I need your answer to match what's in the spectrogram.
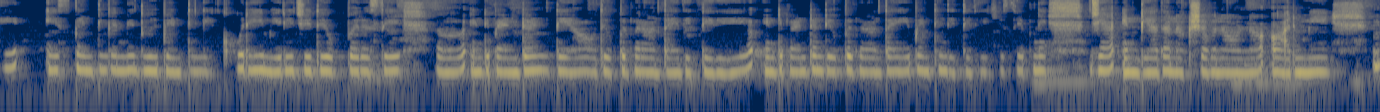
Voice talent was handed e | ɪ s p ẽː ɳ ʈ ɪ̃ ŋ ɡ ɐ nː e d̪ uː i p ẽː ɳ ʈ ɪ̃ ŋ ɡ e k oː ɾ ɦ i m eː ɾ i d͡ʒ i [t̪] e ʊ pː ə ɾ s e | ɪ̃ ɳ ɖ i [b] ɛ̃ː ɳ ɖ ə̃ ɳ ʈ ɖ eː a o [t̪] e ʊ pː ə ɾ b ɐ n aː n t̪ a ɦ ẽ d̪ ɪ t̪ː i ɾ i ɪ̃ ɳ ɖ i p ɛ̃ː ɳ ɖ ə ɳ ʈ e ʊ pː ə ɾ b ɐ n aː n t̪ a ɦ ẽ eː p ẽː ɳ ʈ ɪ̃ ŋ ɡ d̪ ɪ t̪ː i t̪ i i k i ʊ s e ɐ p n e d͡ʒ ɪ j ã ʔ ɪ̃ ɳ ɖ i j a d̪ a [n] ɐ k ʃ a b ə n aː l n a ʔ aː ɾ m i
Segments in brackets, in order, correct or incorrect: incorrect: d̪, incorrect: p, incorrect: d̪, correct

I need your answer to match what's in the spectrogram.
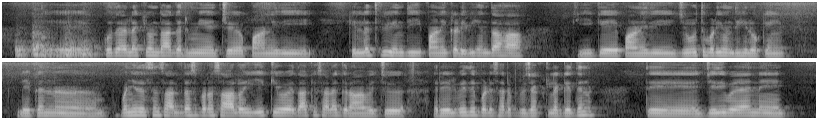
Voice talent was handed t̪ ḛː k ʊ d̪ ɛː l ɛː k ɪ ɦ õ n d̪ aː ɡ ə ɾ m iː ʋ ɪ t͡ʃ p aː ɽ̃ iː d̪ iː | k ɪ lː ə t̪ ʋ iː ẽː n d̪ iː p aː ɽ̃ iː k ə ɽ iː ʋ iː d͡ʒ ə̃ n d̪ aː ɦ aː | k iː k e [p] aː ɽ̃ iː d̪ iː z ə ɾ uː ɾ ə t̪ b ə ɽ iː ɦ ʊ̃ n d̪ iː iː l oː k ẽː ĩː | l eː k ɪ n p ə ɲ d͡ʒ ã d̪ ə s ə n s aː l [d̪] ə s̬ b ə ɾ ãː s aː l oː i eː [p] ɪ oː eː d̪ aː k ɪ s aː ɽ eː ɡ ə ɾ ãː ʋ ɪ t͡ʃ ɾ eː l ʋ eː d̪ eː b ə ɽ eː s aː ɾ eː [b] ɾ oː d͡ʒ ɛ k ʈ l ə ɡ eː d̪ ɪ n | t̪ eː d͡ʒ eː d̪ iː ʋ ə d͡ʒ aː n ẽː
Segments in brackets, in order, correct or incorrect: correct, correct, incorrect: k, incorrect: p

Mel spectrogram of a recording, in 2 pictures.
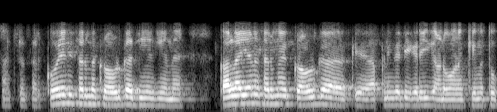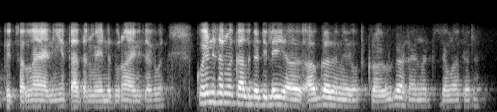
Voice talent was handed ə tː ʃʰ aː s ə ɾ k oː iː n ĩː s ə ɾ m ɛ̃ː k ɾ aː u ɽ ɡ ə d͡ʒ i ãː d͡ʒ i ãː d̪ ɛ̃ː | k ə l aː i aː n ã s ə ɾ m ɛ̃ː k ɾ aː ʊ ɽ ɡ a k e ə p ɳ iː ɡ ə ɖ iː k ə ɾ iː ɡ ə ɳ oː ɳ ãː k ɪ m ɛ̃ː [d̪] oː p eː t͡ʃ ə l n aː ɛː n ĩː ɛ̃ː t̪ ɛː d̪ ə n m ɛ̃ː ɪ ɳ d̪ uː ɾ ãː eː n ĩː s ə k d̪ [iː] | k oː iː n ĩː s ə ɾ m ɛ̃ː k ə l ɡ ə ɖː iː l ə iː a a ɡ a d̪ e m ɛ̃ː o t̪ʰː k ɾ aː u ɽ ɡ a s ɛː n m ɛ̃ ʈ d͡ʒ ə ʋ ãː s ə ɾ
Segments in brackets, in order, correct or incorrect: incorrect: t̪, incorrect: aː

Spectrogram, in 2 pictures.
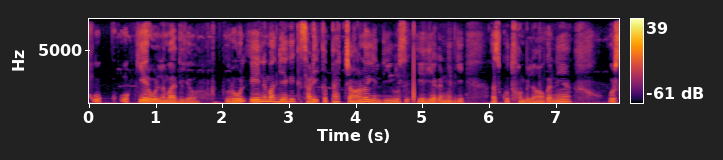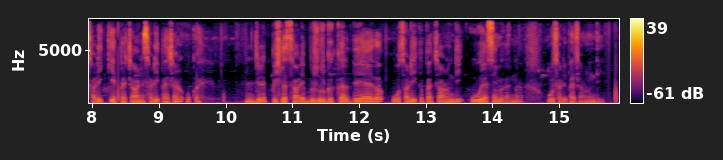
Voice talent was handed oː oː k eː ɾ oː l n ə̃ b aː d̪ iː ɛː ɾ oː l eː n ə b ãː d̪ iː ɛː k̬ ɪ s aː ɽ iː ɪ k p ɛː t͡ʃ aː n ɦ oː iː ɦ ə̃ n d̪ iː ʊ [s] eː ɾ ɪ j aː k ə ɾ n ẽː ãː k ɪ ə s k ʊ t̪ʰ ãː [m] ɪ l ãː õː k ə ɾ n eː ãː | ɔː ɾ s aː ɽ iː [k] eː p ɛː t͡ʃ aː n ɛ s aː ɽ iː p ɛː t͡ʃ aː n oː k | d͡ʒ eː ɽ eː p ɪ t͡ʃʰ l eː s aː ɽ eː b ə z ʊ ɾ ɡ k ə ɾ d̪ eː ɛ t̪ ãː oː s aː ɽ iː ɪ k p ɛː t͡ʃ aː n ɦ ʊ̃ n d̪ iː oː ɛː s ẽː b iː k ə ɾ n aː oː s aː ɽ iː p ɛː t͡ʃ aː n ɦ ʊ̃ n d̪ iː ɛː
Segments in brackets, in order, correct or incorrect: correct, incorrect: b, correct

